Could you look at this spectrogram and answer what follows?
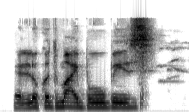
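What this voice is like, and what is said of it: Very convincing imitated accent. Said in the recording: “you're disturbingly good at that accent... that's the fake accent”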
